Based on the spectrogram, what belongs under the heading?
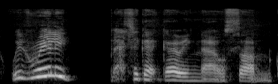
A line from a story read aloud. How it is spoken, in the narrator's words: called out Tom's dad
